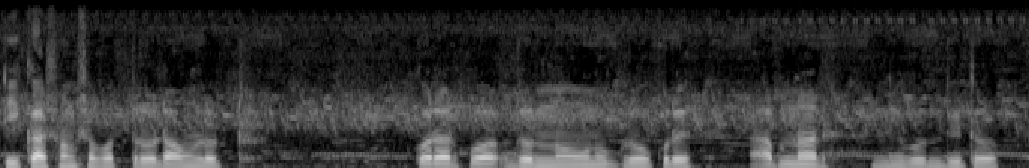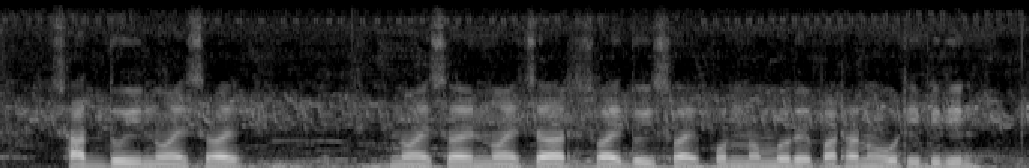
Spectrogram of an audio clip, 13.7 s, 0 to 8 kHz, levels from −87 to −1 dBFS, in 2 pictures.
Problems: none marked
